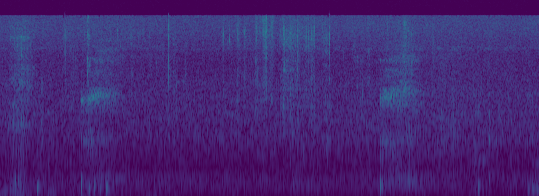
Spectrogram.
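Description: A leopard's claws scrape and thump against tree bark as it climbs.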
